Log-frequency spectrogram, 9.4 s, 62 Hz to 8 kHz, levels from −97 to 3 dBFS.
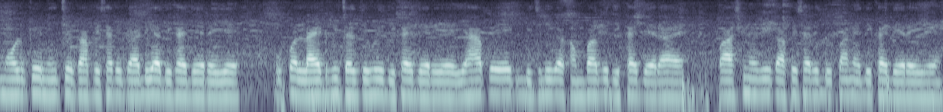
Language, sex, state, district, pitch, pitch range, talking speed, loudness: Hindi, male, Gujarat, Gandhinagar, 125 Hz, 120-130 Hz, 250 wpm, -19 LUFS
